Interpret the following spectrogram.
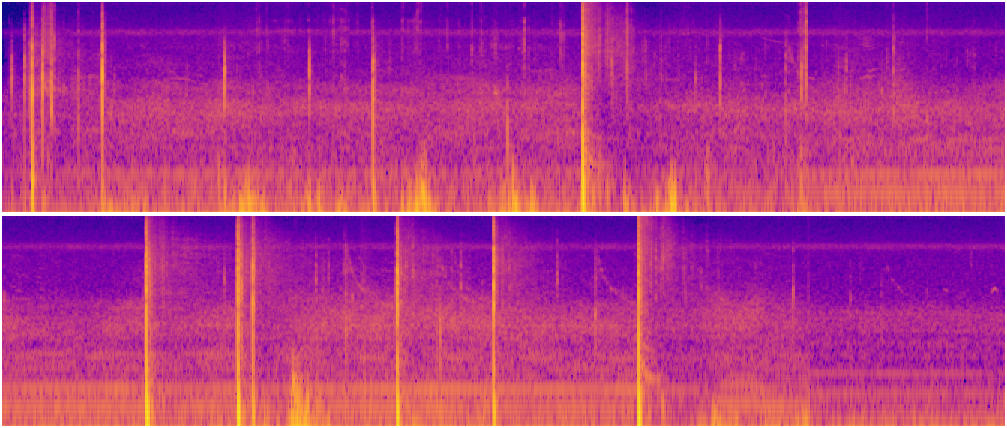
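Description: A string of shotgun shots at varying distances across a dove field. The sharpest comes about six seconds in and several follow between eleven and seventeen seconds, each a short crack with a brief tail, with fainter pops in between.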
